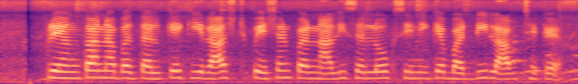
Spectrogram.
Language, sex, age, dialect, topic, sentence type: Maithili, female, 18-24, Angika, banking, statement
